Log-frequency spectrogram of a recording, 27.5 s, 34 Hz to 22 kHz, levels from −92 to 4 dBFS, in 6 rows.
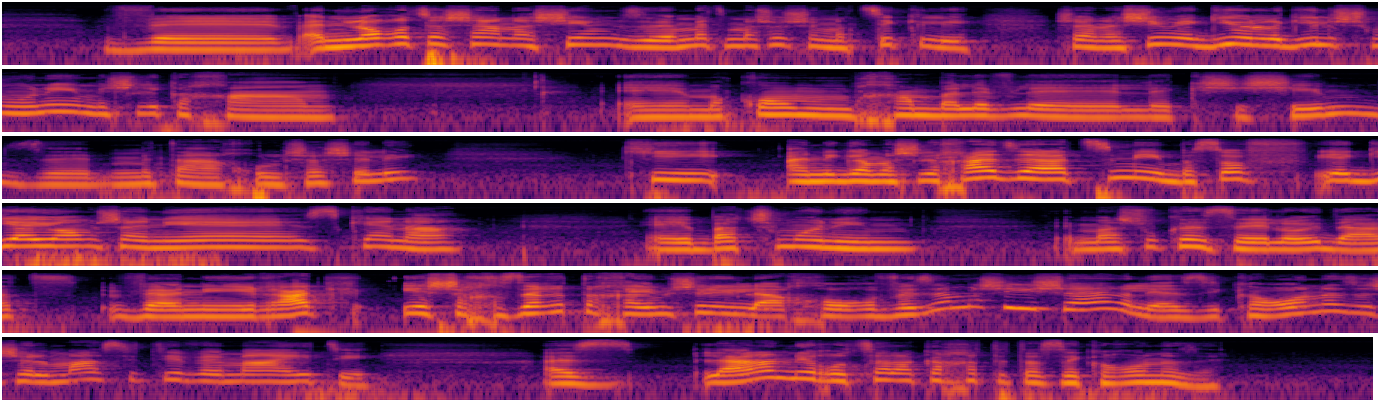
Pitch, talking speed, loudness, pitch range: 215 Hz, 155 wpm, -26 LUFS, 185-260 Hz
